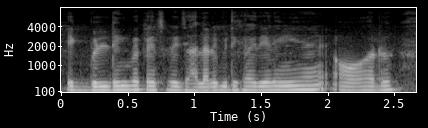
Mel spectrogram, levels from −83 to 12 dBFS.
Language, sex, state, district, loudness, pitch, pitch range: Hindi, male, Uttar Pradesh, Shamli, -15 LUFS, 135 Hz, 130-140 Hz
